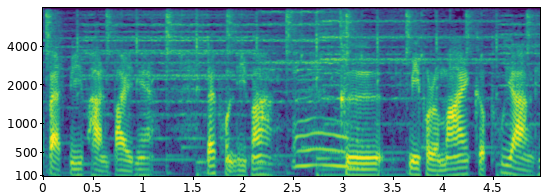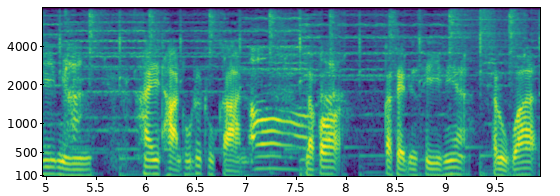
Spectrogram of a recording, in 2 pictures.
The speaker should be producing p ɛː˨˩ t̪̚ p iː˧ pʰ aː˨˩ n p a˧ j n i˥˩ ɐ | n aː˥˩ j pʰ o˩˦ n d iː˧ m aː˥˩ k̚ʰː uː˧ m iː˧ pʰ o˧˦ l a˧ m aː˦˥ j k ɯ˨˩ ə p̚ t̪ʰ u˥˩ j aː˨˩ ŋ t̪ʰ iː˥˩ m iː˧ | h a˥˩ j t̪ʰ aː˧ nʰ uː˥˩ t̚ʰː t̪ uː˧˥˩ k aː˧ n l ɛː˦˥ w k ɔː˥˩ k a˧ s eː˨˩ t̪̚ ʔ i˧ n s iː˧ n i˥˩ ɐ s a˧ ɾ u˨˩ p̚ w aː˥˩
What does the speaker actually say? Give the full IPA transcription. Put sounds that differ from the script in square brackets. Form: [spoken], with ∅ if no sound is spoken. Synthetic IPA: p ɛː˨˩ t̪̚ p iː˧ pʰ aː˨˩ n p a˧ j n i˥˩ ɐ | [d] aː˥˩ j pʰ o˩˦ n d iː˧ m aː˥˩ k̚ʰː [ɯː˧] m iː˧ pʰ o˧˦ l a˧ m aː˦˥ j k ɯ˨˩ ə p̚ t̪ʰ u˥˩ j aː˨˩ ŋ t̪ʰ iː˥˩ m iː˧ | h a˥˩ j t̪ʰ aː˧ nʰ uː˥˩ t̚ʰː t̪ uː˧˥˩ k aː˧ n l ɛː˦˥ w k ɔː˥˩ k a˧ s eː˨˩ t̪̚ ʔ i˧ n s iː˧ n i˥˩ ɐ s a˧ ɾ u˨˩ p̚ w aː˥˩

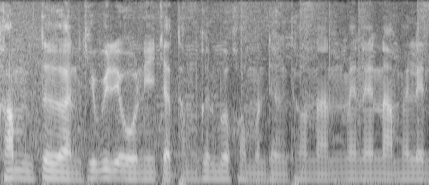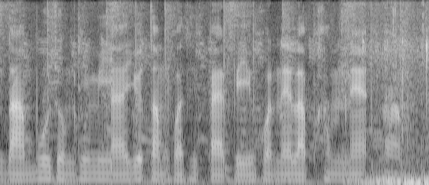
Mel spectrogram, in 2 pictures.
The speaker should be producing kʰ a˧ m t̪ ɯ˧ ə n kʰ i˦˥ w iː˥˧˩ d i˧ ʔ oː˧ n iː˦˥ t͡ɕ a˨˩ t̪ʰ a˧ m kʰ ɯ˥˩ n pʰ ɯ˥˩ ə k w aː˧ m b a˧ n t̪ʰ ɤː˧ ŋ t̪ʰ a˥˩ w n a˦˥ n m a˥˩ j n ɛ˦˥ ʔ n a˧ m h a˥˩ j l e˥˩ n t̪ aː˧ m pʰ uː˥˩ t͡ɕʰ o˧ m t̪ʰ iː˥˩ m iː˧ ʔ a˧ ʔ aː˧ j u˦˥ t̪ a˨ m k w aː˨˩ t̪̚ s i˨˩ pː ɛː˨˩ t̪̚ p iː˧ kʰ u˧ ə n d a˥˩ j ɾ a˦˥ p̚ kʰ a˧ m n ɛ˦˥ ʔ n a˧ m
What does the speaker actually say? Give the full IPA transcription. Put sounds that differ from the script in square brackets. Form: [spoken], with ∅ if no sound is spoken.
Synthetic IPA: kʰ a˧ m t̪ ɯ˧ ə n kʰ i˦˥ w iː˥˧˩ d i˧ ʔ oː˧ n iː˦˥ t͡ɕ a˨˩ t̪ʰ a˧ m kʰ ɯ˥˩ n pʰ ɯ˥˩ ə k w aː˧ m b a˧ n t̪ʰ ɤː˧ ŋ t̪ʰ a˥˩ w n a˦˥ n m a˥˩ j n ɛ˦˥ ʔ n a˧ m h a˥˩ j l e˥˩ n t̪ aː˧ m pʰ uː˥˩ t͡ɕʰ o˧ m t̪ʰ iː˥˩ m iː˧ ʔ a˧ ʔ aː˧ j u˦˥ t̪ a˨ m k w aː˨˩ [∅] s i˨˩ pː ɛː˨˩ t̪̚ p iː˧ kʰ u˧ ə n d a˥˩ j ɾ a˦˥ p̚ kʰ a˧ m n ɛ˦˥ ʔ n a˧ m

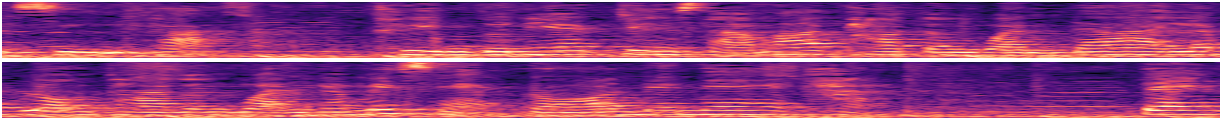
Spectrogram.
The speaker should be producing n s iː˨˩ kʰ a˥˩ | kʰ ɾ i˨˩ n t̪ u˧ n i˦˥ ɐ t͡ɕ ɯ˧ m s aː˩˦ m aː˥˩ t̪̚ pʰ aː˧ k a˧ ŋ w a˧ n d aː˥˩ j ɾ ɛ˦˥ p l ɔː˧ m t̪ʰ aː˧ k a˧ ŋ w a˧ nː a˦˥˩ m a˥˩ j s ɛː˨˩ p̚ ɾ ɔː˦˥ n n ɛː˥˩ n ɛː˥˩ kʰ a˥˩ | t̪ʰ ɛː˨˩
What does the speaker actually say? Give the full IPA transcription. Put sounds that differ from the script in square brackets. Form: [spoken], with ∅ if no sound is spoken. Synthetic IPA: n s iː˨˩ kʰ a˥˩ | kʰ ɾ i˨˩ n t̪ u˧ n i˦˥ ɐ t͡ɕ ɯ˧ [ŋ] s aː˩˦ m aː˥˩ t̪̚ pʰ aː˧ k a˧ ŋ w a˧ n d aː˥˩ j [l] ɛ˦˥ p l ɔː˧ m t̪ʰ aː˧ k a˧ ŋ w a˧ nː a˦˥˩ m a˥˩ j s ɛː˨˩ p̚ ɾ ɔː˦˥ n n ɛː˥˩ n ɛː˥˩ kʰ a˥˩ | [t̪] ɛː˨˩

